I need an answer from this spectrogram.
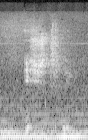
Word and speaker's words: Ixtli: Ishtli. Ishtli? Ishtli. I don't know, maybe I'll go with Ishtli. No, can't pronounce it. Ishtli. You just be Ish. Spelled IX. Let's go with it.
